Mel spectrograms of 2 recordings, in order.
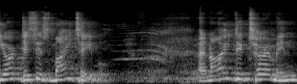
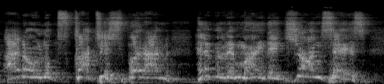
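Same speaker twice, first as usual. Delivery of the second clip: higher, shouted gospel preaching with slow stretched calls; preaching at full force; 5 semitones higher than usual. Acted. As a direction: call out to the congregation like a revival preacher. Preaching climax, seats for every nation.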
